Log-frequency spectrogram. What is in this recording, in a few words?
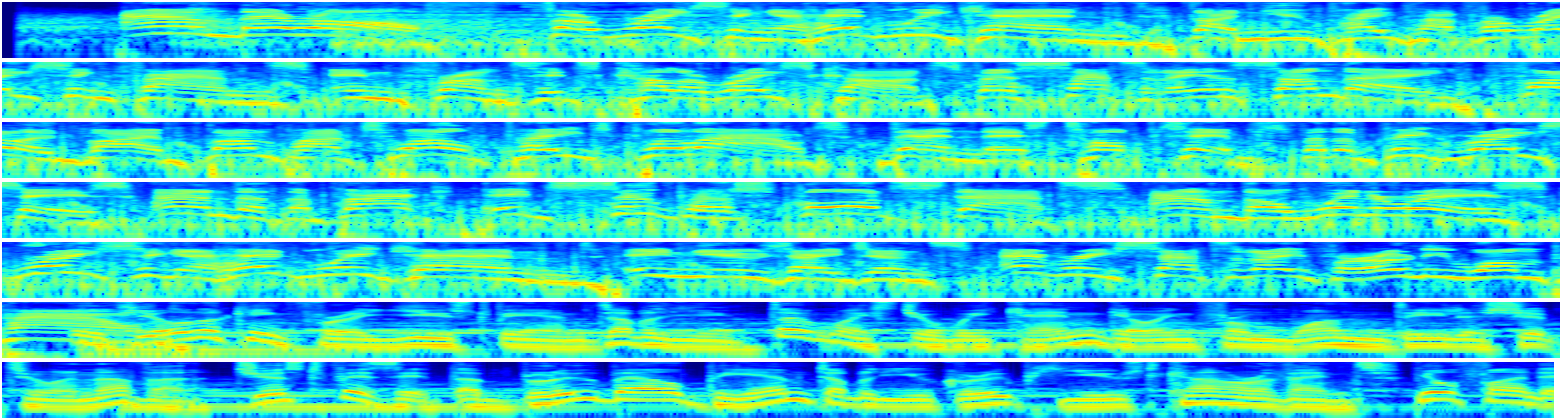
Commercial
